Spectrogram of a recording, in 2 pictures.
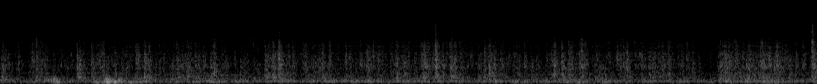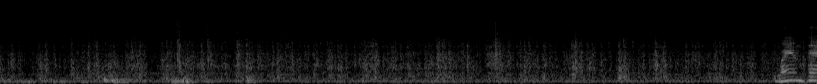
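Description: Steady, heavy rain hisses through a severe Texas thunderstorm without a break, with faint low thunder rumbling underneath.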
